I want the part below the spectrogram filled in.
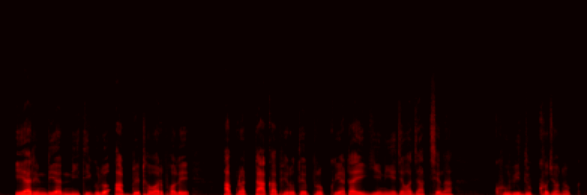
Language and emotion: Bengali, sad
